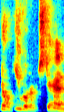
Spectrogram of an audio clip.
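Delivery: put-on high, whiny, angsty tone. Retelling a show's scene, imitating a whiny character. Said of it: "it's very, like, angsty".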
